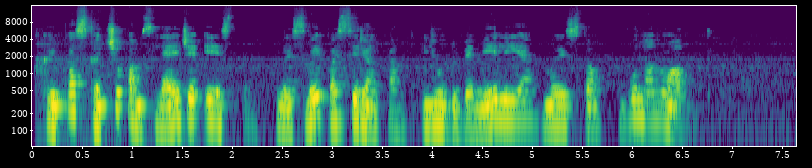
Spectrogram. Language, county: Lithuanian, Panevėžys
